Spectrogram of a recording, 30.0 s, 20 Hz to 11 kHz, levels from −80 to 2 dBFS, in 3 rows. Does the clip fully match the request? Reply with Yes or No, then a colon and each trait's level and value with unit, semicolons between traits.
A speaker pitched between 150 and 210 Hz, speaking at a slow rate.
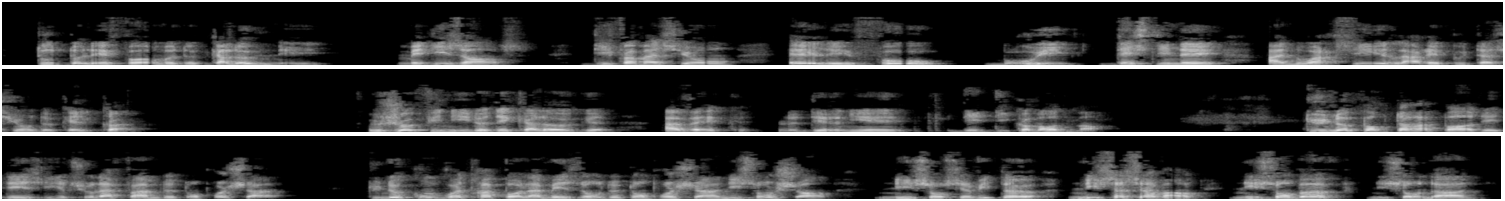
Yes: medium, 185 Hz; slow, 130 wpm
